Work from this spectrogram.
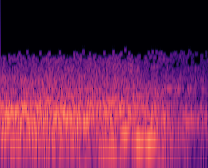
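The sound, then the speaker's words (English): A comedy sound effect of a car engine revving and driving away, a steady mid-pitched engine drone that fades slightly toward the end. “He drove the piano right out of the studio.”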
